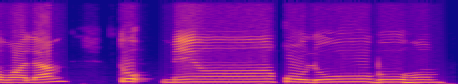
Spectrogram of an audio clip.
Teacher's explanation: نون کی آواز کو ناک سے چھپا کے نکالیں گے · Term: اخفا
